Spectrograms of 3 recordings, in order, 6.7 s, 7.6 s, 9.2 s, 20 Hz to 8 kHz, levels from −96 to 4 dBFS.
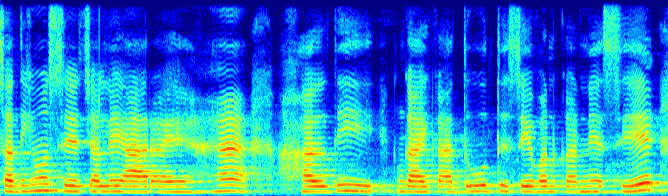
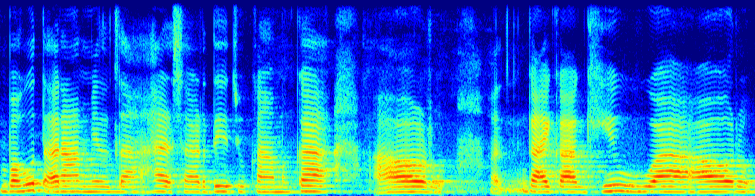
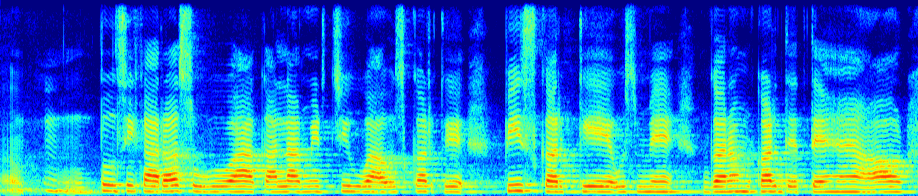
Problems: background sounds at intervals, continuous background conversations, echo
